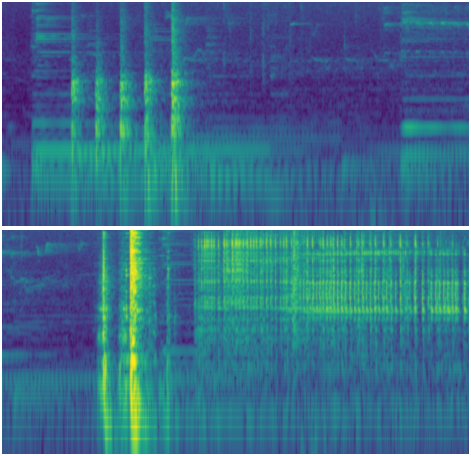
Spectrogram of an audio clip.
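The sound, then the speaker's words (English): Five quick, even knocks rap on a wooden front door at an address in Collinsville, Illinois, followed a few seconds later by a heavier thud and a rush of hissing, rustling noise as the door seems to swing open, an elderly woman opening it. “When she knocked, an elderly woman opened the door.”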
